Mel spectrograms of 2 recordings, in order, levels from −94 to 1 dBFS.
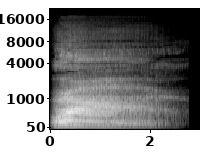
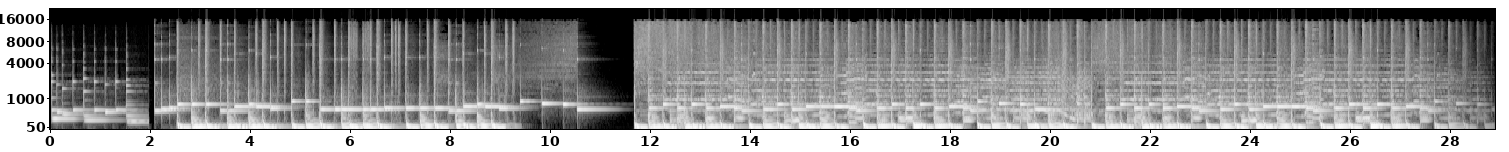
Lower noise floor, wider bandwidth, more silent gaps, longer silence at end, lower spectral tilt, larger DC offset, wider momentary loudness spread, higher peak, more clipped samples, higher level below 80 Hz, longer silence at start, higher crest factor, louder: first, -58 dBFS vs -42 dBFS; second, 13 kHz vs 16 kHz; neither; first, 0.9 s vs 0.3 s; first, -6.5 dB/octave vs -5 dB/octave; neither; first, 20 LU vs 9 LU; about the same, 0 dBFS vs 0 dBFS; second, under 0.1% vs 0.1%; second, -58 dBFS vs -12 dBFS; about the same, 0.05 s vs 0 s; first, 18 dB vs 10 dB; second, -16 LUFS vs -11 LUFS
